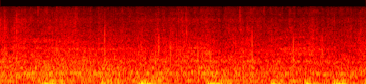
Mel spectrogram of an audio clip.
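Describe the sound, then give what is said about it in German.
A steady low rumble with a gritty, noisy texture of a car's tires rolling over the ground as the car rolls away, holding at a moderate level with small surges throughout and no voices. “Oh, Himmel, das Auto rollt!”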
